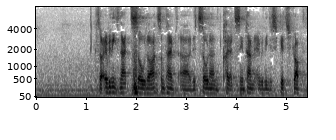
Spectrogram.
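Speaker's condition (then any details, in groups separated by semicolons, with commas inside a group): Cleft palate; congenital cleft palate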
